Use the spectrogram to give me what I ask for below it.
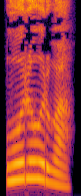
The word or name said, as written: ಓರೋರ್ವ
